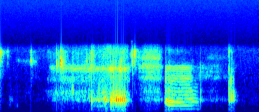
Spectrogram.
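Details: Person described as drunk, leaning on a bunker: rough, rattling snore-like breathing mixed with buzzy mouth sounds like blown raspberries, deliberately made farting noises with the mouth, quiet room. Snoring.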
